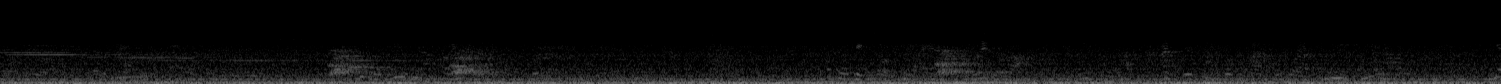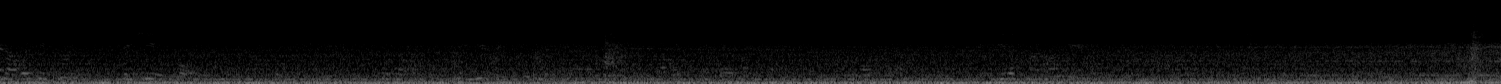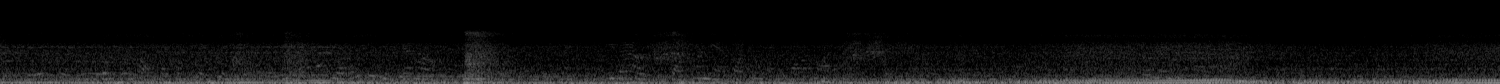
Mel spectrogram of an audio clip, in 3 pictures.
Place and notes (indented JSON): {
  "title": "XinXing Park, Taipei City - Night park",
  "date": "2014-04-15 21:38:00",
  "description": "Night park, Dogs barking, Women chatting voices, Traffic Sound\nPlease turn up the volume a little. Binaural recordings, Sony PCM D100+ Soundman OKM II",
  "latitude": "25.06",
  "longitude": "121.52",
  "altitude": "12",
  "timezone": "Asia/Taipei"
}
